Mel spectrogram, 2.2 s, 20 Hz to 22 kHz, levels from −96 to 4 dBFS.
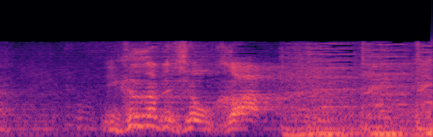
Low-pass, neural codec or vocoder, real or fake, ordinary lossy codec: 7.2 kHz; vocoder, 24 kHz, 100 mel bands, Vocos; fake; none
